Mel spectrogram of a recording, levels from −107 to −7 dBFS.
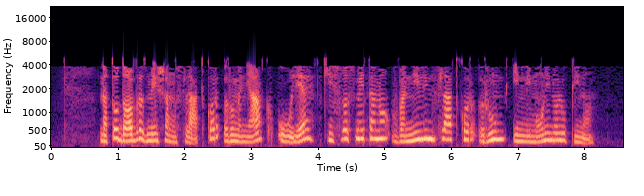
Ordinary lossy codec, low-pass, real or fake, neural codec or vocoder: AAC, 16 kbps; 19.8 kHz; fake; codec, 44.1 kHz, 7.8 kbps, DAC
